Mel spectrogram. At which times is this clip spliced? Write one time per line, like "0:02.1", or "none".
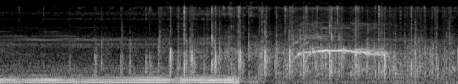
0:03.0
